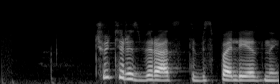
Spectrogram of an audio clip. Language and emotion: Russian, angry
